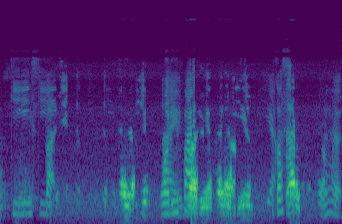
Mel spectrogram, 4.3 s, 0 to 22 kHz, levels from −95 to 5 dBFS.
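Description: The doubled audio track runs throughout. A full-band second copy trails by roughly a third of a second, a bit quieter and dry, likely from a slower capture path.

From 0 to 0.48 s, the other side's voice leaks through, faint, far below the speech. An echo canceller likely missed loudspeaker sound reaching the microphone.

From 0.68 to 2.05 s, speech is suppressed in double talk. The talker dips by up to about 20 dB, for about a second in all. Both sides likely spoke at once, and the canceller turned everything down.

Leakage returns from 1.25 to 1.83 s, now louder than the speech. It comes back from 2.35 to 3.21 s, again above the talker.

Suppression recurs from 2.47 to 3.37 s, with dips of about 10 dB. Leakage surfaces briefly from 3.56 to 3.75 s. A final suppression, up to about 20 dB deep, follows from 3.71 to 4.05 s.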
